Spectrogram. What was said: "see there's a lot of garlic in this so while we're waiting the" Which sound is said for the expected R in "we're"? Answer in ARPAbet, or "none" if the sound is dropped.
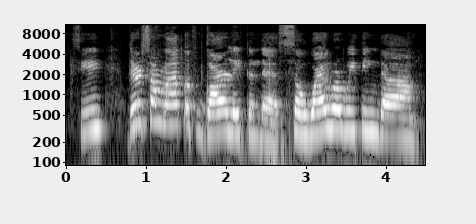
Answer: R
